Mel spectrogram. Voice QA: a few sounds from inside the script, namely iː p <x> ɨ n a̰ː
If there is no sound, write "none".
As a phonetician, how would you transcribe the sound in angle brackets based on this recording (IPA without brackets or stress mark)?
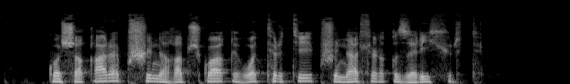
ʂ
